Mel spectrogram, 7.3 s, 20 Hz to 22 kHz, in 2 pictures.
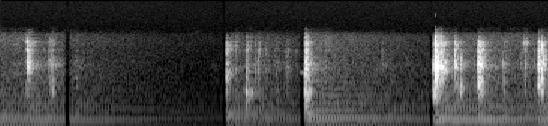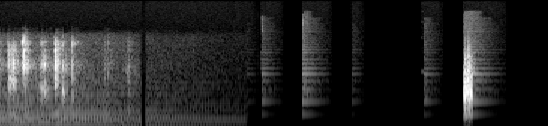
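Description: Keystrokes on a computer keyboard as a command is entered in Windows 11: several scattered clicks, then a quick burst of close typing, one last isolated key tap after a pause.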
